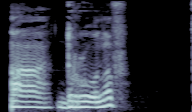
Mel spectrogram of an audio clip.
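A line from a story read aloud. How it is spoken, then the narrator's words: Plain. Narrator (Russian): спросил Воравка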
